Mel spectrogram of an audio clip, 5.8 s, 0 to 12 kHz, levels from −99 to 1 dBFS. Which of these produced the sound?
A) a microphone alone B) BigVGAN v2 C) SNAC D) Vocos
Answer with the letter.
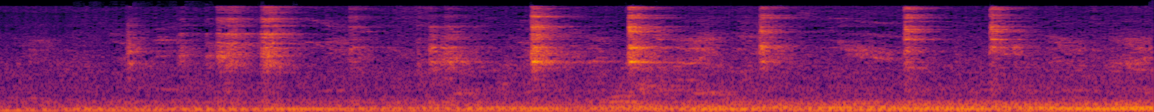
A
